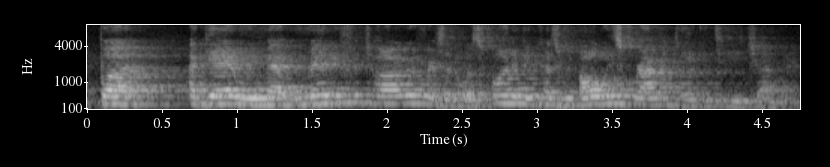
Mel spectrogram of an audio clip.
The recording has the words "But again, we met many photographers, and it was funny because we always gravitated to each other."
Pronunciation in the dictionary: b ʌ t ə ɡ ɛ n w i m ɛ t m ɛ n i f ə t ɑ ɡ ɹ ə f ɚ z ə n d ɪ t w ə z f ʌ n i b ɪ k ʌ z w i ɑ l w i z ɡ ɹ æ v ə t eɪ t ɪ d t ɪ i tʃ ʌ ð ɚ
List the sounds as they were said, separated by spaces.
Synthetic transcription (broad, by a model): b ʌ t ə ɡ ɛ n w i m ɛ t m ɛ n i f ə t ɑ ɡ ɹ ə f ɚ z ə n ɪ t w ə z f ʌ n i b ɪ k ʌ z w i ɑ l w i z ɡ ɹ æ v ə t eɪ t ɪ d t ɪ i tʃ ʌ ð ɚ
